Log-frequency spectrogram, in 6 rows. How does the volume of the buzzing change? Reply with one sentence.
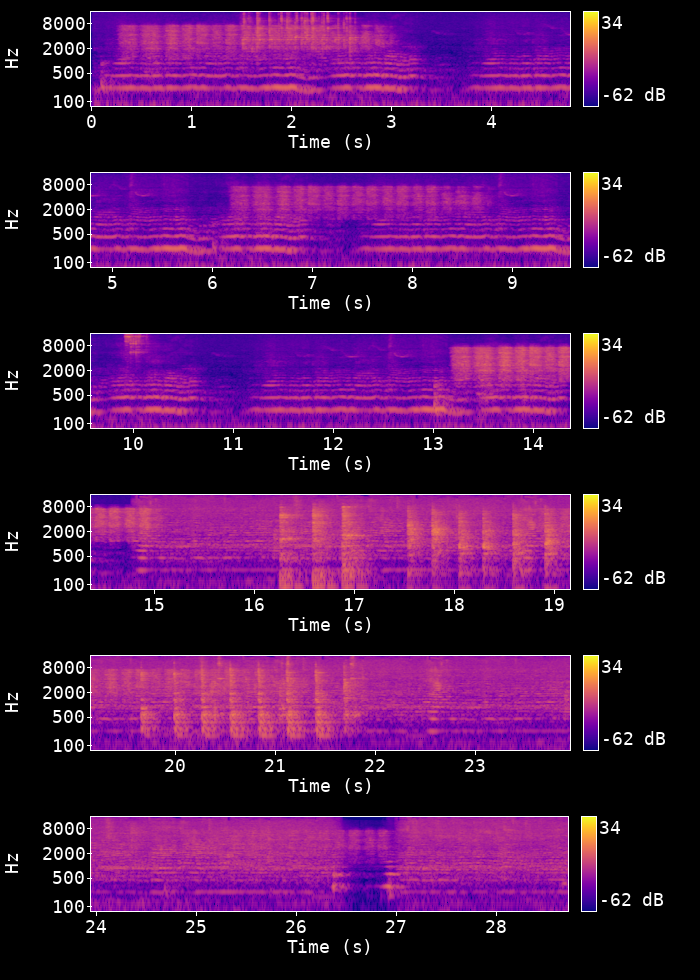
The loudness of the buzzing stays about the same.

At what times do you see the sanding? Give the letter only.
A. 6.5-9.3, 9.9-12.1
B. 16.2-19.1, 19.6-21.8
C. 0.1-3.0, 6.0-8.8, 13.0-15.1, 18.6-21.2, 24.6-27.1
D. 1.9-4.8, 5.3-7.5
C.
